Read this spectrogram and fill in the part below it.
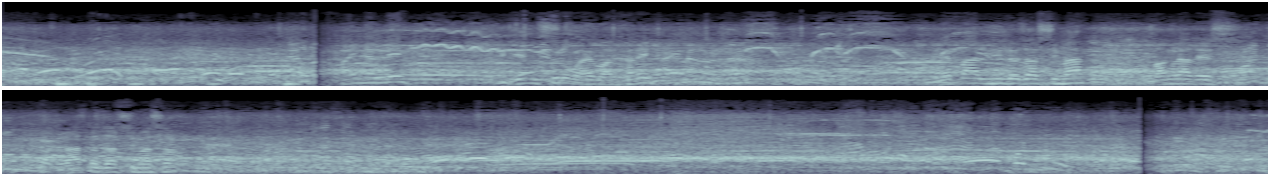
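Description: A large crowd of spectators cheers, shouts and whistles loudly all around, outdoors in a big open stadium.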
